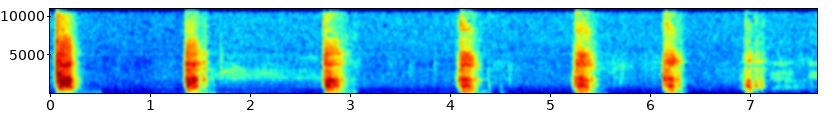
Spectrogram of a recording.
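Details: Female Pomeranian with chronic cough for 10 days, all day with breaks in sleep; vets excluded heart disease, pneumonia, tracheal collapse, doubt kennel cough; on Benadryl, hydrocodone/homatropine syrup and doxycycline; seven short, dry, harsh coughs about a second apart.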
